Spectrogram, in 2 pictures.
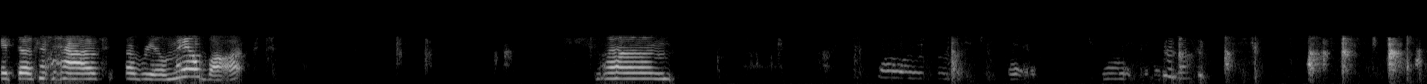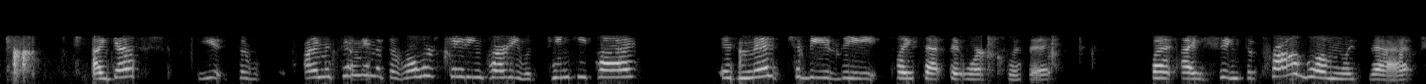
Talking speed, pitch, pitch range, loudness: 80 wpm, 290 Hz, 260-335 Hz, -24 LUFS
